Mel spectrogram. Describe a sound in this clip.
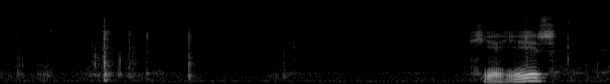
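Cardboard toy boxes rustle and tap as they are handled.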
